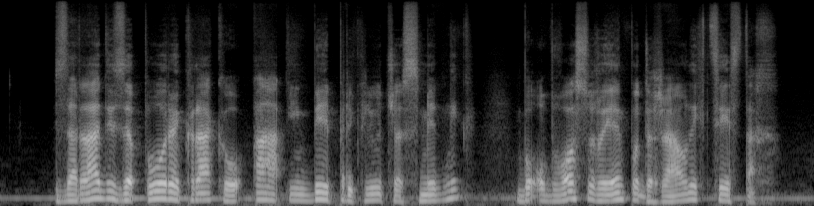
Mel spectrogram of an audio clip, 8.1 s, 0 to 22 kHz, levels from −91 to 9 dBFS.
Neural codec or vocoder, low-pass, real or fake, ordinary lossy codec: codec, 44.1 kHz, 2.6 kbps, DAC; none; fake; none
